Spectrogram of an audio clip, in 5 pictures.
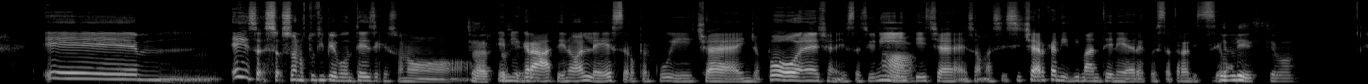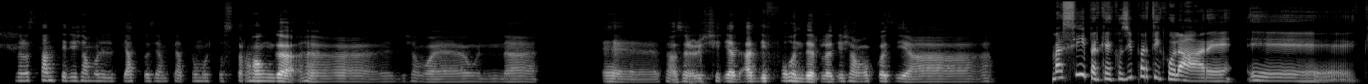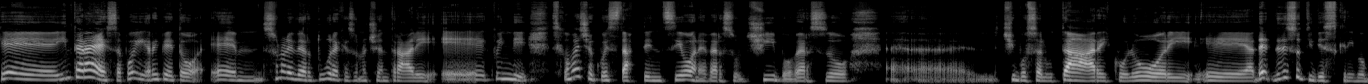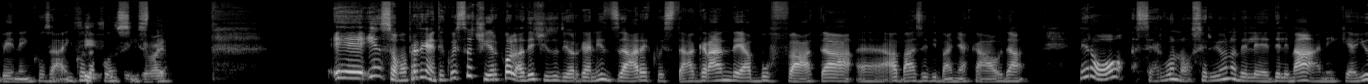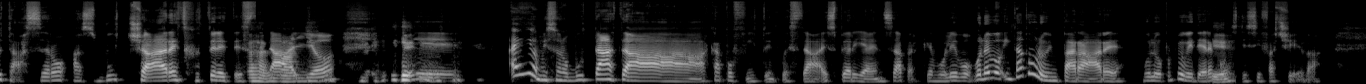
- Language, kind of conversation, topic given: Italian, podcast, Qual è un’esperienza culinaria condivisa che ti ha colpito?
- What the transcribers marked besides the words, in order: in English: "strong"; "adesso" said as "desso"; "Sì" said as "tì"; tapping; "praticamente" said as "praticaente"; "immagino" said as "magino"; chuckle; other background noise; "volevo" said as "voleo"; "volevo" said as "voleo"; "proprio" said as "propio"; "Sì" said as "tì"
